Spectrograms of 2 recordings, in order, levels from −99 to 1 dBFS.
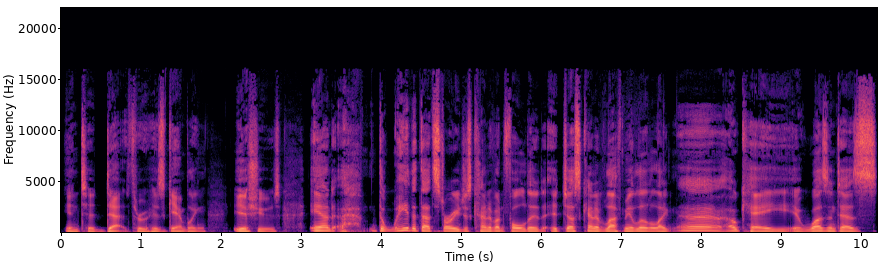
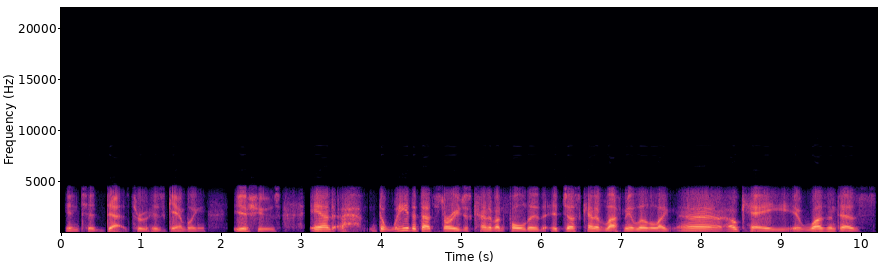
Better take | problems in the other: first | phone-call audio; poor line; nothing above 4 kHz

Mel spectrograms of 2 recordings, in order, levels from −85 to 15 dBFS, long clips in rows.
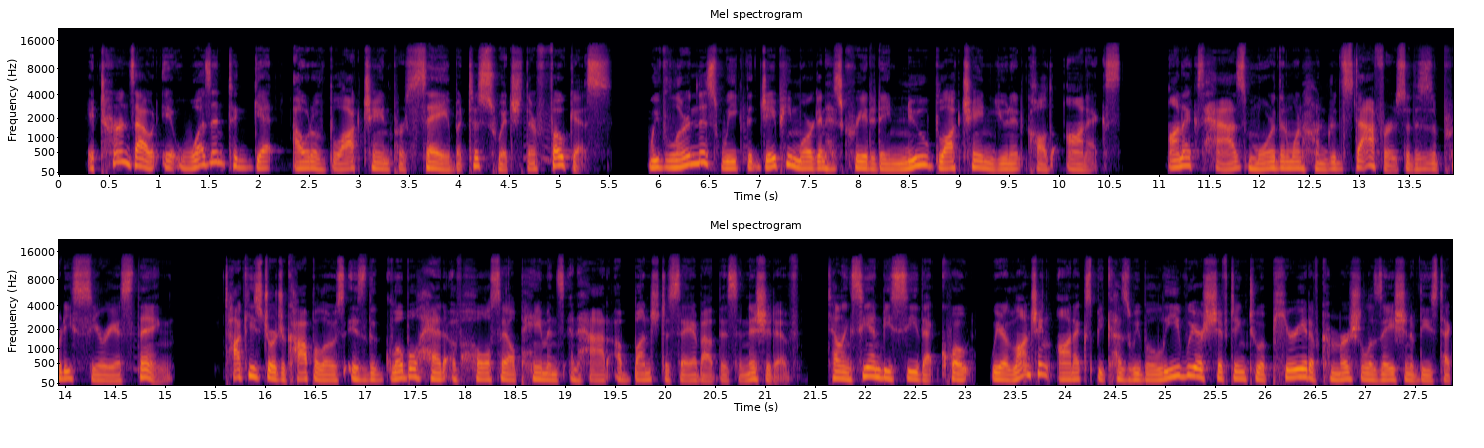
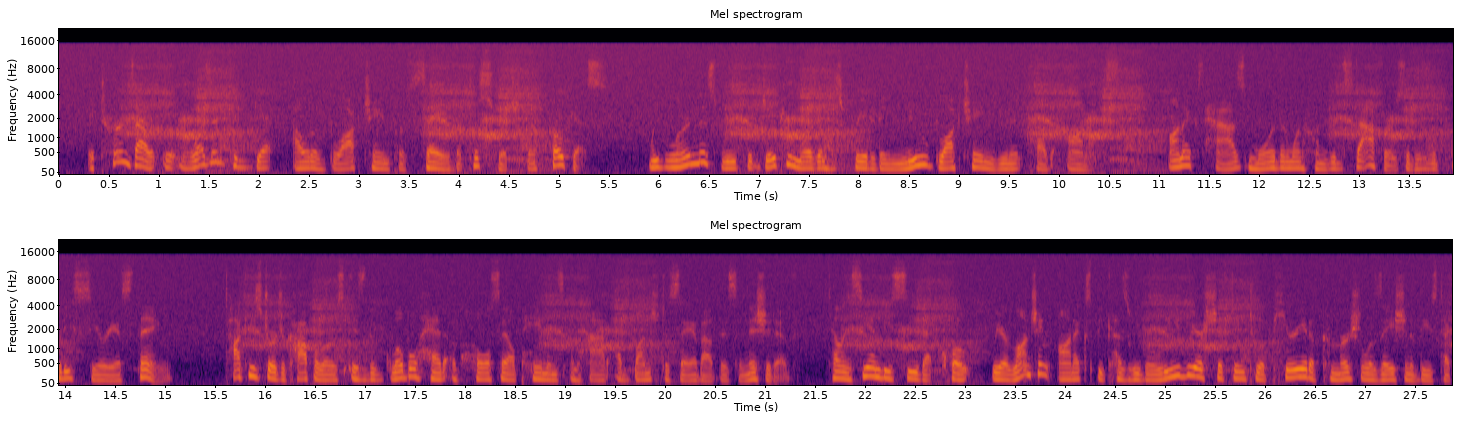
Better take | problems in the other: first | hiss; loud; throughout; 3 dB below the speech

